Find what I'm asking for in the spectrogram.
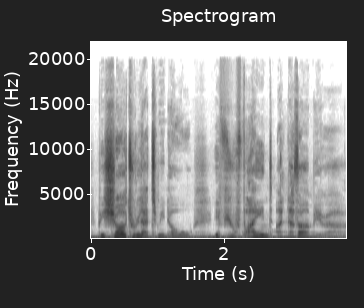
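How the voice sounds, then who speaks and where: A woman speaks at a fairly slow pace in a put-on character voice. Clear background noise runs underneath. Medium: game stream. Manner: polite, measured.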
